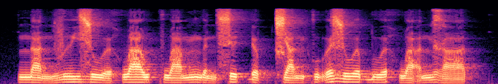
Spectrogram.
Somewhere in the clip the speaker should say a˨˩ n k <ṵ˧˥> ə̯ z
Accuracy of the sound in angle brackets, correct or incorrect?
correct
